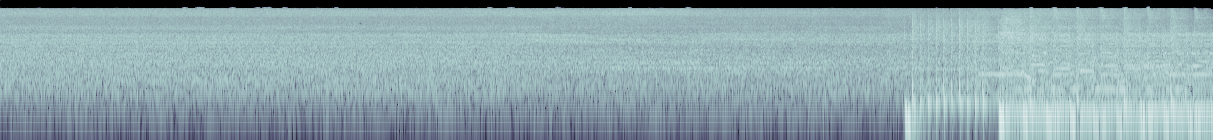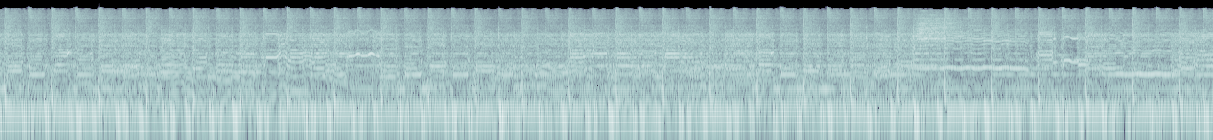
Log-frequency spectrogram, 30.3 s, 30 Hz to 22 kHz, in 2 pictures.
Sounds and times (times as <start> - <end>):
Music: 11.3 - 30.3.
